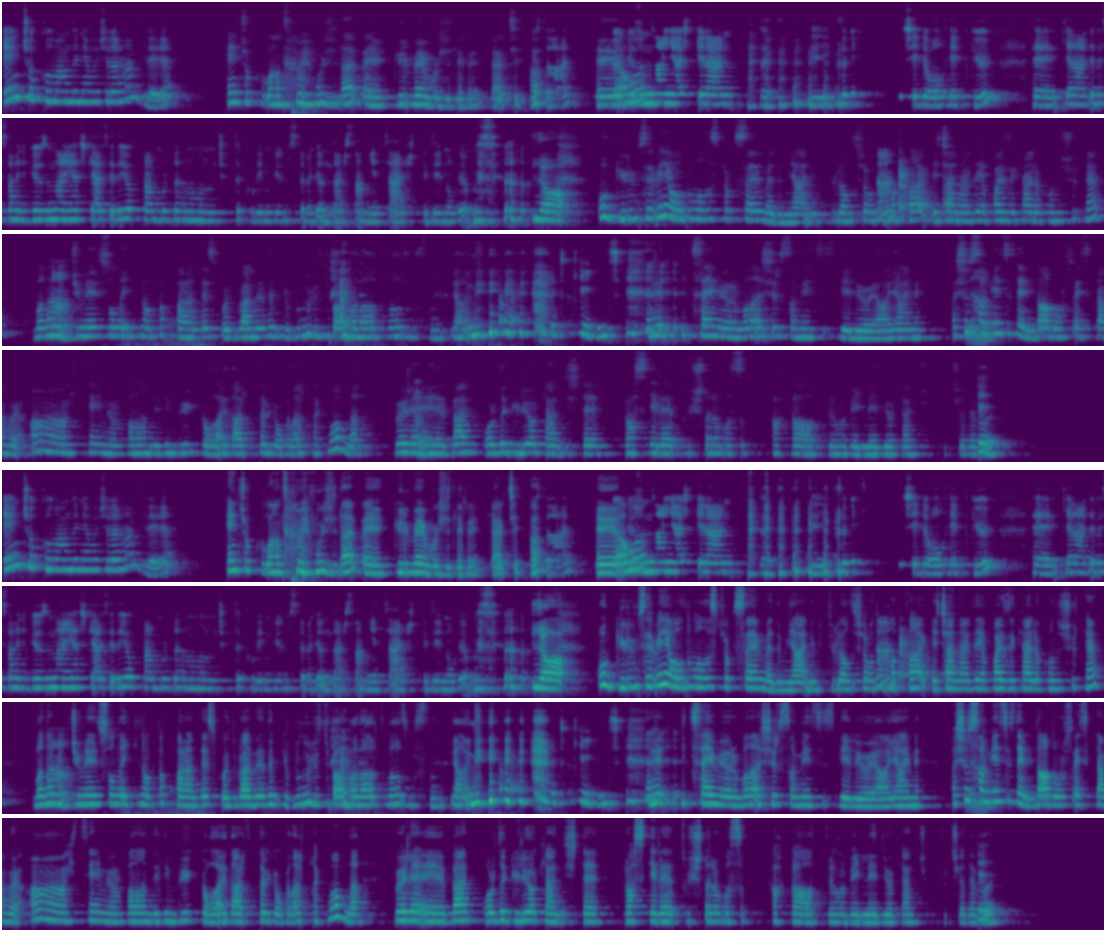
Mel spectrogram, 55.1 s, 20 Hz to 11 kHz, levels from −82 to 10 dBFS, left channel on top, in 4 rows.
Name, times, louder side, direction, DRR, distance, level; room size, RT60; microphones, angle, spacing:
voice 1, 0.0-2.2 6.6-7.1 7.4-9.2 9.5-9.6 10.1-10.7 11.2-20.4 20.7-20.9 24.7-24.9 28.2-28.5 31.6-31.9 34.2-35.9 39.6-40.0 46.4-46.7 53.5-53.7, equal, ahead, 7 dB, 0.4 m, -39 dB
voice 2, 2.8-6.8 7.4-8.0 9.3-10.5 20.4-20.8 21.2-27.5 27.9-34.4 35.6-35.8 36.3-39.0 39.4-45.8 46.2-48.8 49.1-50.6 50.9-52.7 53.2-53.7, right 6 dB, 80° right, 13 dB, 0.4 m, -35 dB
sound 1, 24.0-35.0, left 1 dB, 90° left, 2.9 m, -52 dB
5.9 x 4.3 x 5.0 m, 0.65 s
head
